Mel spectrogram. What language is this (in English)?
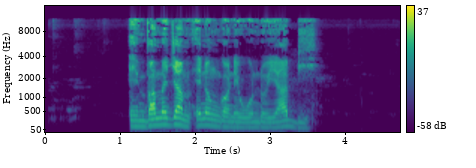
Bulu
